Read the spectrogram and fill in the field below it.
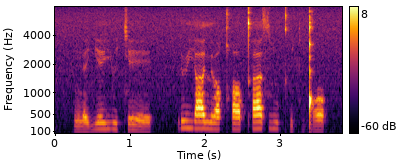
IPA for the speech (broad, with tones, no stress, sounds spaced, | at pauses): ŋ ɛ˨ ʎ eː˦ j ɨ˦˨ c eː˦˨ | ɾ ʉ˧ j a˧ lʲ ɔ˧ qʰ ɔ˧ kʰ aː˦ s ʎ u˧ kʰ ɨ˨ c ɡ͡ǃ ɔ˧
